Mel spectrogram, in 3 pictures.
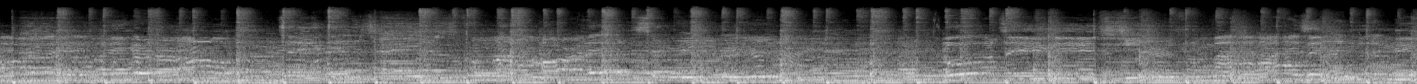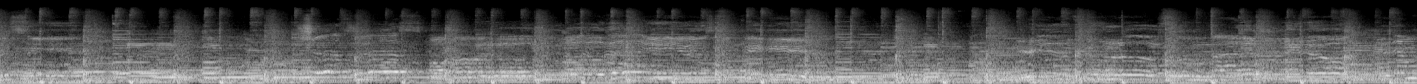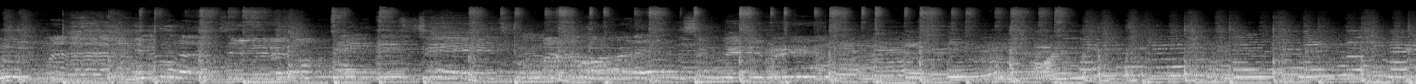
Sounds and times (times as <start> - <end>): Music: 0.0 - 42.5.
